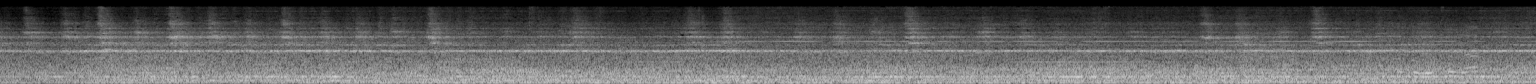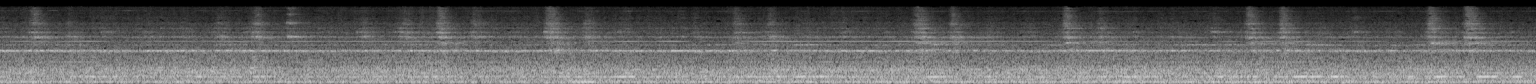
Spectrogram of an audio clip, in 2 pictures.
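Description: Steady machinery noise in a steel-coil processing plant: a constant high-pitched whine over a lower hum, with scattered light clicks and knocks.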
